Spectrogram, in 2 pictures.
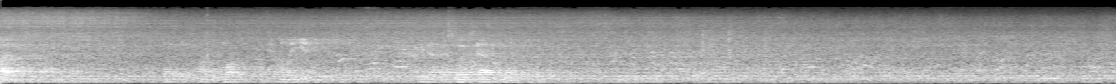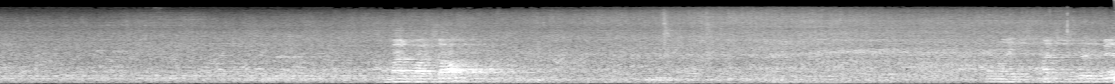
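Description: A motorbike engine hums steadily nearby.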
